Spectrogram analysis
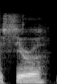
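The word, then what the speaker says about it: SYRA: y r a I like to say sir it uh sir it's easier for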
